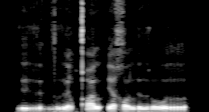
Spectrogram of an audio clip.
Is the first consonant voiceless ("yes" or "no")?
no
